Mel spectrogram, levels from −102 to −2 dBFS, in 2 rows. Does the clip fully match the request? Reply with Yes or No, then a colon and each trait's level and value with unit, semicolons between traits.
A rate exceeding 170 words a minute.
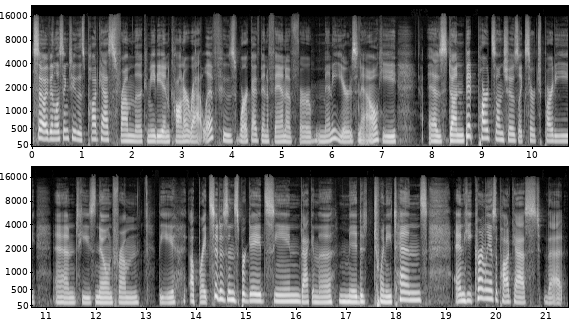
No: average, 150 wpm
